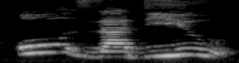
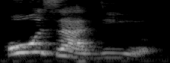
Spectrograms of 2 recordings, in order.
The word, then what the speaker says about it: aux adieux: 네, 그런데 몸으로 시작되는 단어 앞에서 연결해서 발음을 할 때는 오자디우 이런 식으로 이 x의 발음이 z 발음으로 발음이 나는 현상을 바로 연음이라고 그러죠. 네, 그래서 자 오자디우 이렇게 발음을 하셔야 돼요.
